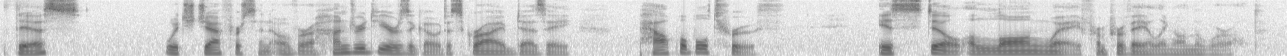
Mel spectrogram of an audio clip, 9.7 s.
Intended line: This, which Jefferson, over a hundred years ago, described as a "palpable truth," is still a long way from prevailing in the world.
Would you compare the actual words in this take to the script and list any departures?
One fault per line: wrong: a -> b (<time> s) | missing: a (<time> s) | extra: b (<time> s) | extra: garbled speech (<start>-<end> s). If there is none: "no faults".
wrong: in -> on (8.8 s)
